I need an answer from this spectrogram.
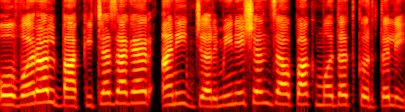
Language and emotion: Goan Konkani, neutral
